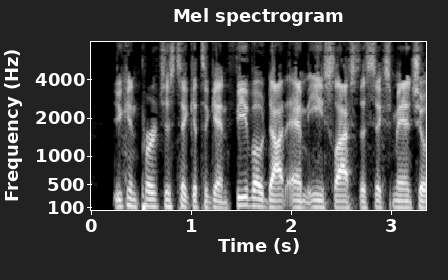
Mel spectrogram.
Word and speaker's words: Fevo: that night you can find the tickets at fivo which is spelled f-e-v-o dot me slash the six man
